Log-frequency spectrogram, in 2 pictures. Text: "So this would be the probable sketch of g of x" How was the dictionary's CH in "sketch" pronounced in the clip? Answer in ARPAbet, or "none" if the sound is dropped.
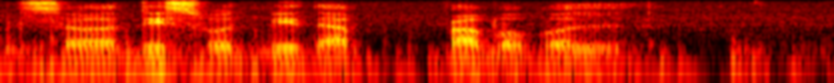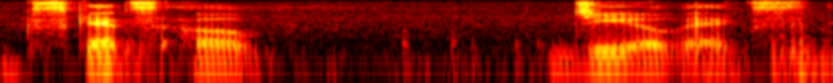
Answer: S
